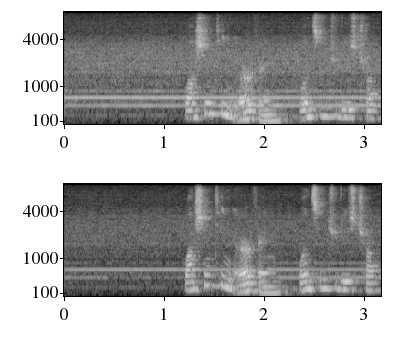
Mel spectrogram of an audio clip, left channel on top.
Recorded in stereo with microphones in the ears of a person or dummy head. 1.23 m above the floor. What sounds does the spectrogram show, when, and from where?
1.2 s a man speaking: 65° right (ahead or behind), 1.8 m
